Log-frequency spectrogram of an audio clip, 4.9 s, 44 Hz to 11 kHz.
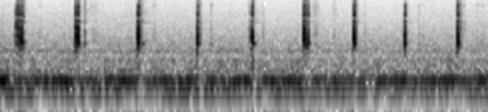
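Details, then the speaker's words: Panasonic GF2 camera, a week old: sharp squeaks, nine in five seconds, from the body when gripped and moved or when the record button is pressed, picked up by the built-in mic. "can hear pretty good in the video and all you're doing is just basically holding the camera and moving it around and sometimes you get the squeak you can see how that gets quite annoying"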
